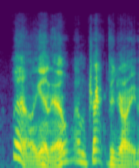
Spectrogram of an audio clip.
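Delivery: very loud, high-pitched, lazy farmhand voice. Accused of never doing anything, the farmhand character replies in a lazy farmhand voice. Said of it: "Your laziness is going to get you into trouble soon. ... Aye. Fixing me truck".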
